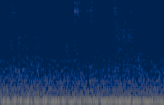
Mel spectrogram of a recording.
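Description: Quiet meeting-room tone: a steady low hum with faint small scratching and rustling sounds.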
